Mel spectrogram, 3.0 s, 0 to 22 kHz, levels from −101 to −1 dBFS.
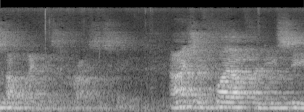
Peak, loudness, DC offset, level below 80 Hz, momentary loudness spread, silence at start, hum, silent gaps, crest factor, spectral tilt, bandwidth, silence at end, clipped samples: -6 dBFS; -24 LUFS; under 0.1%; -52 dBFS; 18 LU; 0 s; none; none; 18 dB; -4.5 dB/octave; 16.5 kHz; 0 s; under 0.1%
